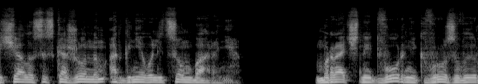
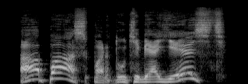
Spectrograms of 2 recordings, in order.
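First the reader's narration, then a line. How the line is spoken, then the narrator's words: Sudden menacing roar. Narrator (Russian): Вдруг грозно взревел доктор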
